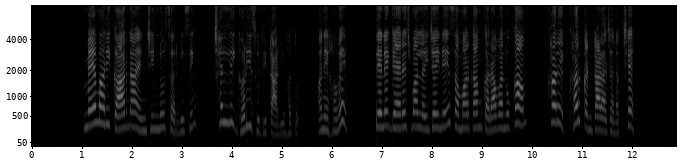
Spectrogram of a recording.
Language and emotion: Gujarati, disgusted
